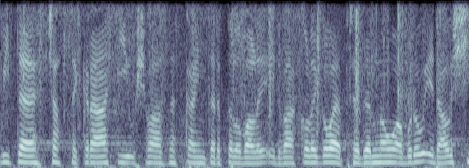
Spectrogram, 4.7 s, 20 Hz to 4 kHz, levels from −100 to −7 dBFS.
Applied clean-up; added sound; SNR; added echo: none; Run; 14 dB; none.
